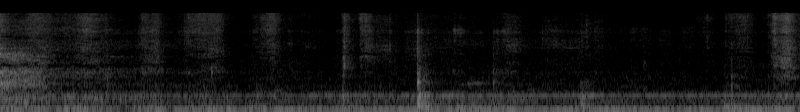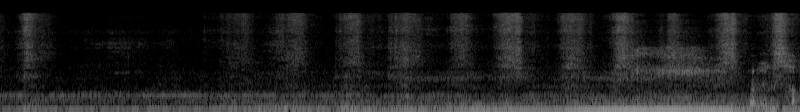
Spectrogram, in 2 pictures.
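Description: Faint soft strokes of a wet paintbrush brushed over rice paper and paper scraps on a journal page, smoothing them down. A low rumble builds underneath near the end.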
